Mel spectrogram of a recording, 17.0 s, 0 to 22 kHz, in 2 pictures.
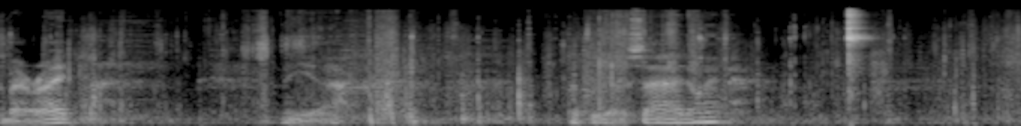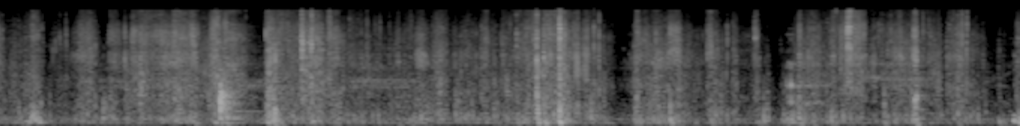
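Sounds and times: nylon fabric rustling: 7.5s - 17.0s.

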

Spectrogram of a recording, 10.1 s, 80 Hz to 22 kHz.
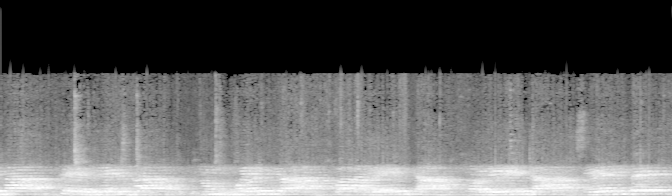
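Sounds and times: children chanting over loudspeakers: 0.0s - 10.0s.

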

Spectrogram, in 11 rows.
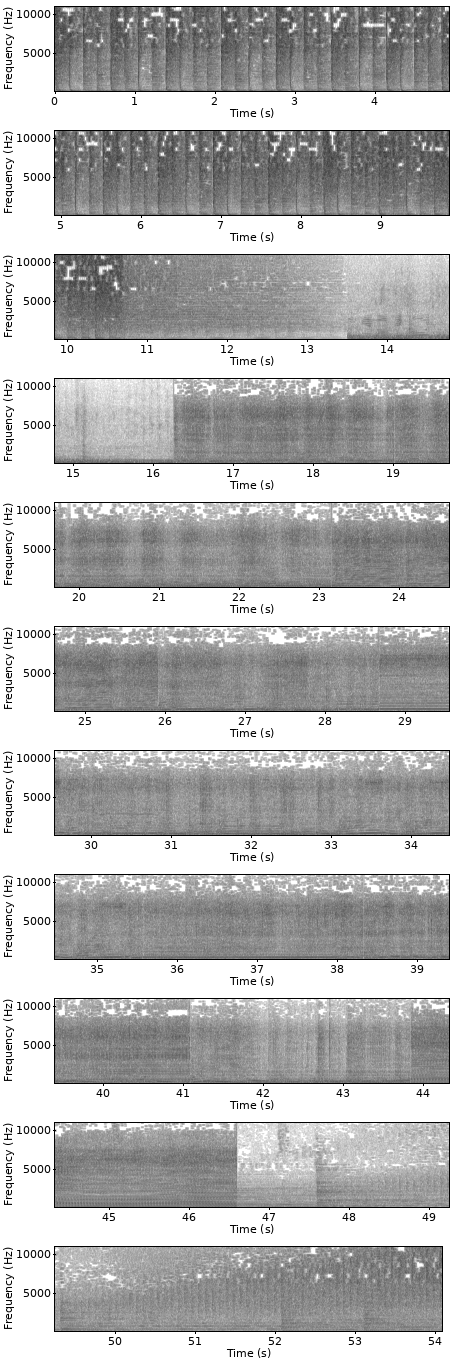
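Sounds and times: motorcycle engines revving: 13.5s - 46.6s, 49.9s - 54.0s.

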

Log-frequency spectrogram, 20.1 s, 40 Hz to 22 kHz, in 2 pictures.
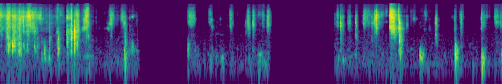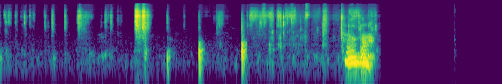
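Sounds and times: paper rubbing: 0.0s - 2.6s, 9.6s - 13.1s, 14.4s - 16.7s
paper rustling: 0.0s - 2.8s, 6.8s - 13.1s, 14.4s - 17.0s.

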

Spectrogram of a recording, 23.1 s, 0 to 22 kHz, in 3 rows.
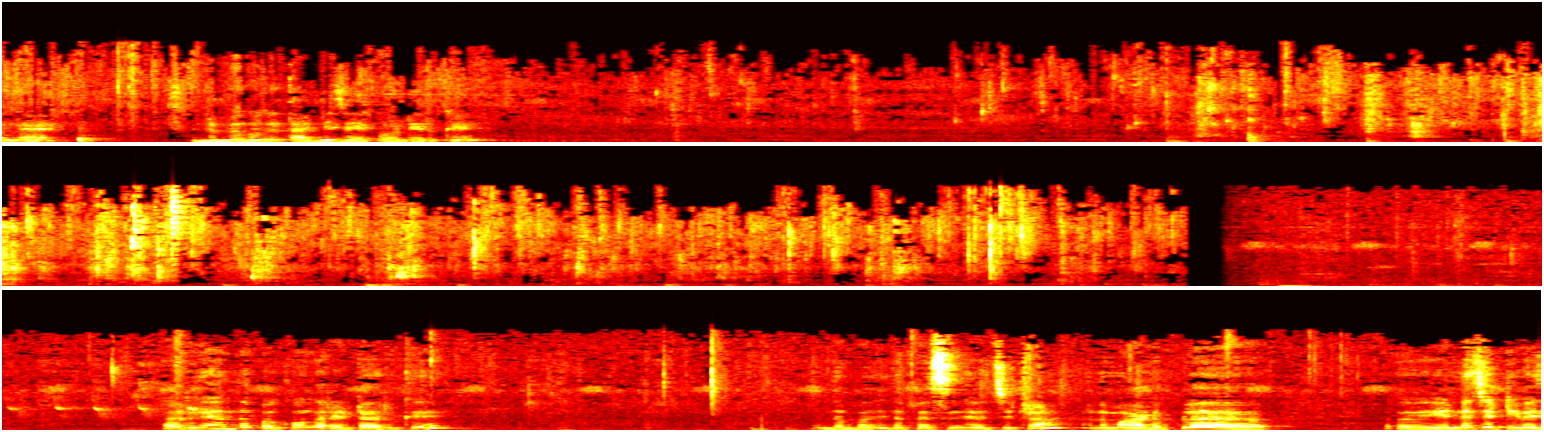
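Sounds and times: hand mixing wet batter: 0.0s - 13.7s.

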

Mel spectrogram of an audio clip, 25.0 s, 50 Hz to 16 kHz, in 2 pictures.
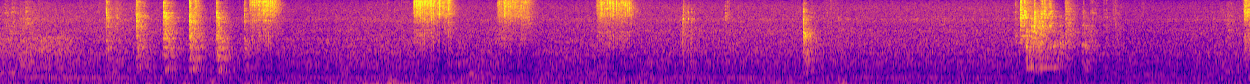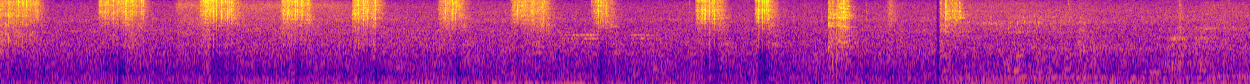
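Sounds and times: low workshop hum: 0.0s - 25.0s
welding arc crackling and hissing: 2.2s - 3.0s, 4.0s - 6.9s, 12.4s - 20.6s.

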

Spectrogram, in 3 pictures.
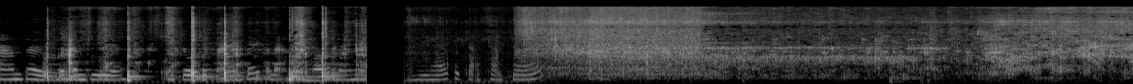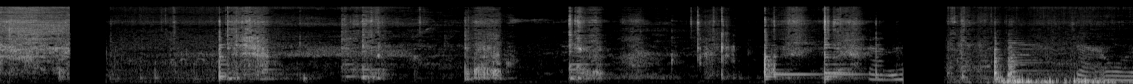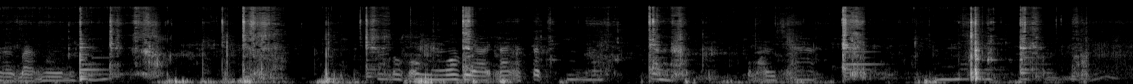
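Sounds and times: metal spatula scraping a wok: 0.0s - 3.7s, 12.8s - 33.9s
chicken sizzling in hot oil: 0.0s - 20.0s, 20.8s - 33.9s.

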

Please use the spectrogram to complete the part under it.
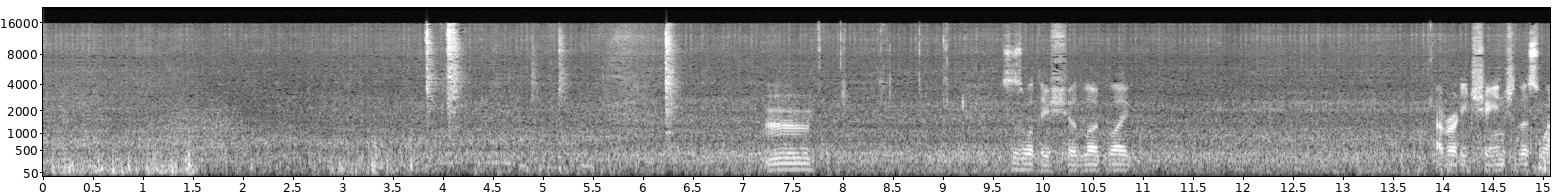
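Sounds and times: wind rumble on microphone: 0.0s - 5.7s
metal coupler clicks: 3.8s - 5.4s.

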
